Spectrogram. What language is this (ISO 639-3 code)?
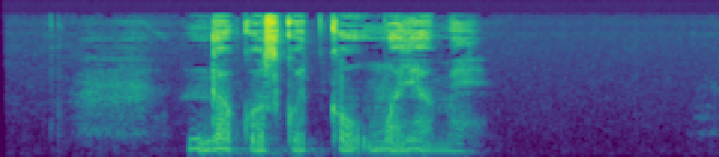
cut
